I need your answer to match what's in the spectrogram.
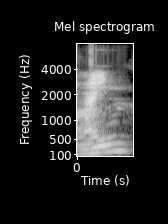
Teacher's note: a voiced pharyngeal fricative or a kind of pharyngeal approximant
